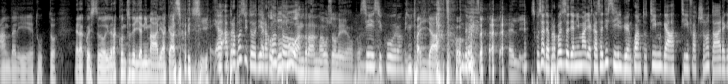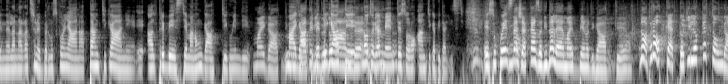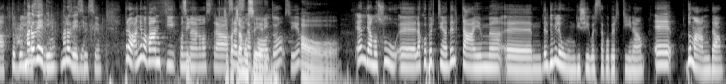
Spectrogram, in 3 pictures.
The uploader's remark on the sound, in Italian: In questa puntata speciale LIVE in collaborazione con #Iconografie2023. Festival sullo spirito del tempo presente, la terza edizione del festival organizzato da Iconografie.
